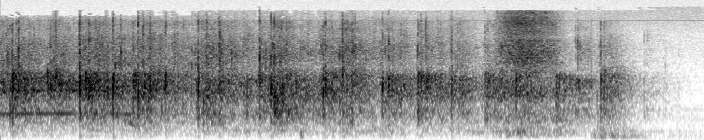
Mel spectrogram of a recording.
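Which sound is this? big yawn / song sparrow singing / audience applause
audience applause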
